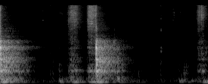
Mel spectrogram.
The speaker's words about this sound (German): Ja, ich schneide das jetzt einfach auf möglichst feine Würfel. Du kannst das Ganze natürlich auch mit einer Küchenmaschine oder mit einer Reibe machen.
